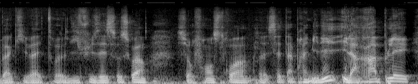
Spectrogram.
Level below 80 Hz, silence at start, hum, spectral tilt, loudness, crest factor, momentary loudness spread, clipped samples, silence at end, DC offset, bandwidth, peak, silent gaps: -28 dBFS; 0 s; none; -5.5 dB/octave; -17 LUFS; 12 dB; 7 LU; under 0.1%; 0 s; under 0.1%; 19 kHz; -4 dBFS; none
